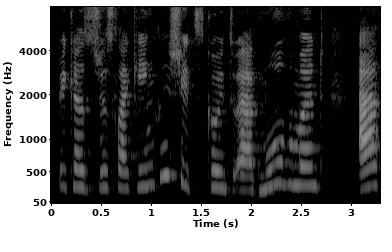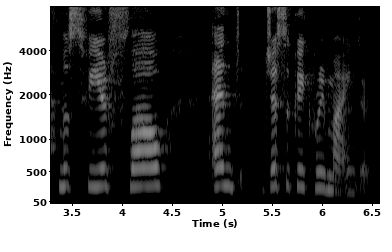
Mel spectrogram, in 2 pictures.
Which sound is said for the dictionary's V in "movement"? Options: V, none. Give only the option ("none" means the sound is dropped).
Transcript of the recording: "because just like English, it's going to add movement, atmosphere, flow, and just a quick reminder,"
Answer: V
